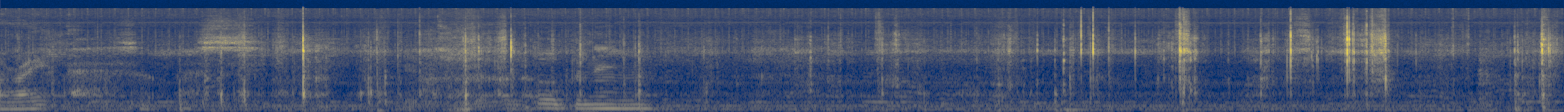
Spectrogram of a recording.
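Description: A cardboard box is opened with scraping and tapping.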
